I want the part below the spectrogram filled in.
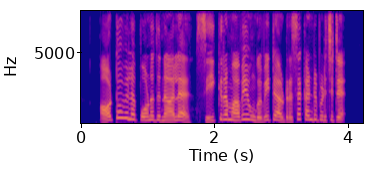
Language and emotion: Tamil, happy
